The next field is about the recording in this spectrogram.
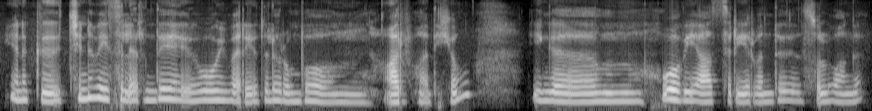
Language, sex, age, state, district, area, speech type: Tamil, female, 45-60, Tamil Nadu, Nilgiris, urban, spontaneous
